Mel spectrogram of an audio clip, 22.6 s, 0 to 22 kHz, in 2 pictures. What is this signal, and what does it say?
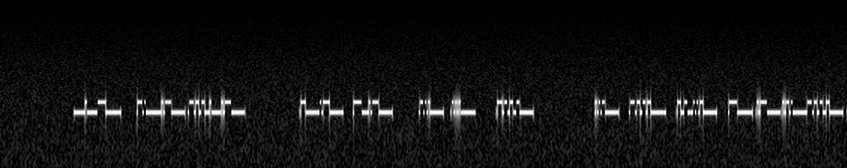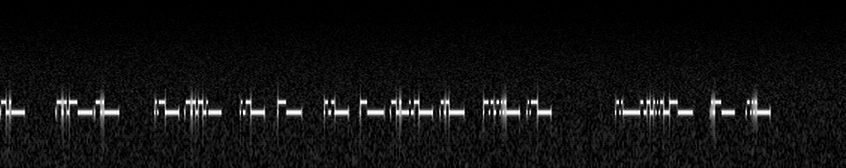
TTY/TDD text telephone tones (45.45 baud Baudot), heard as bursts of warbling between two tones, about 400 Hz shift, 1600 Hz centre. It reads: THE CEMETERY IS LISTED IN THE NATIONAL REGISTER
